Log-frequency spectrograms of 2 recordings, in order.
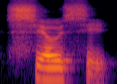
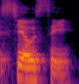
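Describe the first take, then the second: First: The first consonant sounds between sh and s. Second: The first consonant sounds like English sh. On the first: The speaker calls it right. "It's more like in between" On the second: The speaker calls it wrong. "it's not sh"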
